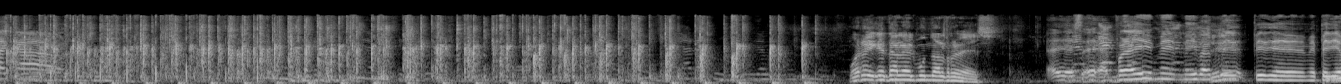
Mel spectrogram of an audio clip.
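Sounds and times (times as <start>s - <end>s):
audience applause: 0.0s - 8.2s
speech: 8.5s - 13.4s.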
